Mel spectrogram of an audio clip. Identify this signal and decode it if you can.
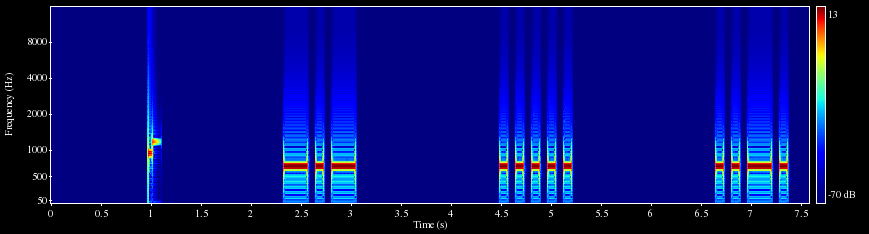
Morse code, heard as a keyed tone, about 15 wpm, spaced as for 5 wpm, 700 Hz. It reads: K5F
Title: USA Call Signs - 6x Character Spacing - 15wpm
